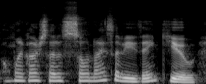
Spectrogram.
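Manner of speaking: high-pitched, grateful gushing; imitated gushing thanks. Woman thanking a friend for a present, imitated gushing. Acting victim's thanks for fake gift.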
